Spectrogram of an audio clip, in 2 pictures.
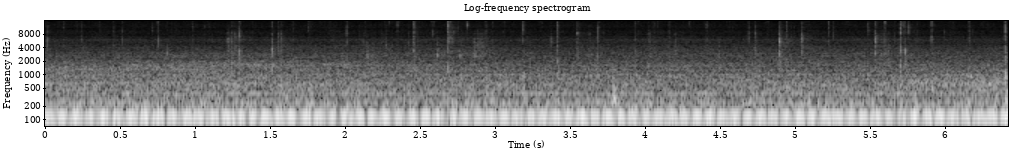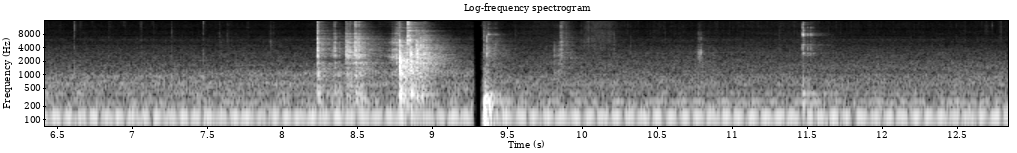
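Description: Metal fork tapping and scraping on a ceramic plate as grilled eggplant is pressed flat, in light scattered ticks over a steady low hum. A louder clatter of dish handling comes about eight seconds in, and a single click a little later.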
